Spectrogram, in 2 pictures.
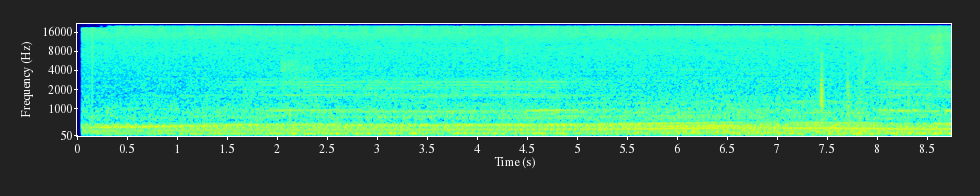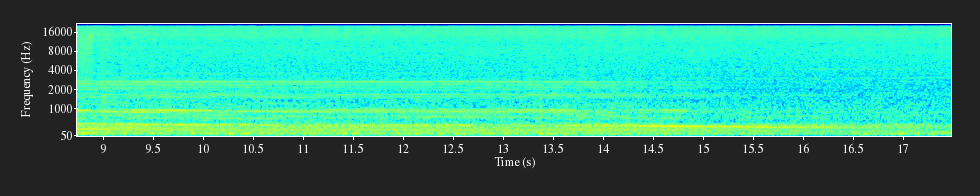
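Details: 2012 Golf GTI Mk6 petrol engine: droning buzz that rises and falls with revs around 2000 rpm; owner says it is not the known wastegate rattle, cause unknown.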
